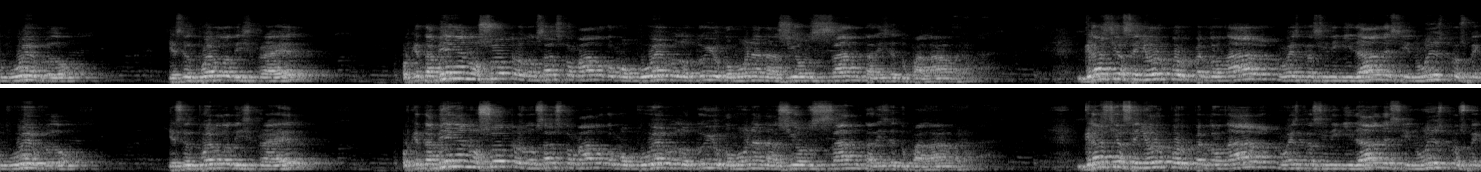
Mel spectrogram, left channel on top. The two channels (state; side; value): normal; both; correlation 0.57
